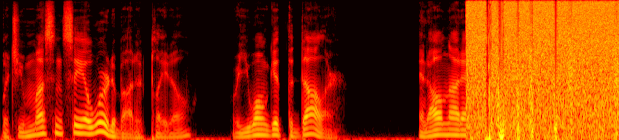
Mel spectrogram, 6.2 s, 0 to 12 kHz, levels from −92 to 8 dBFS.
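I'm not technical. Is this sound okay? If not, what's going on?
No. From about 4.66 seconds to the end of the speech, the sound turns into loud hiss, like static. This fault is called samples built from the wrong bytes. Each tiny piece of digital audio is stored as a few bytes. Here the player puts those bytes together in the wrong order or from the wrong starting point. The smallest, fastest-changing details become the biggest part of the sound. So the speech is buried under harsh noise.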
